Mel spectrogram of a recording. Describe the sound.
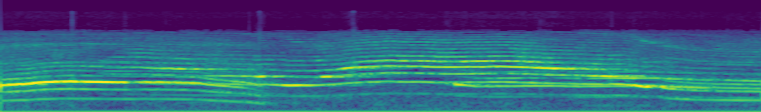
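A cat meows in one long, drawn-out call. Its loud, wavering voice dips and rises and stays clear, with no talk over it.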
